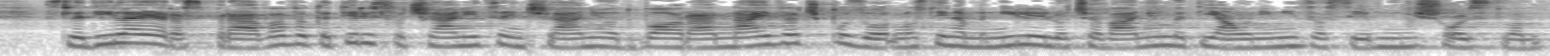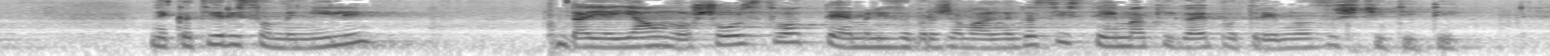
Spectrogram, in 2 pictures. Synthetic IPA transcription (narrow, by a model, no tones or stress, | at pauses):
slɛd̪iːlajɛɾaspɾaːʋaʋəkat̪eːɾisɔt͡ʃlaːnit̪sɛint͡ʃlaːniɔd̪bɔːɾanajʋɛt͡ʃpɔzoːɾnɔst̪inamɛniːlilɔt͡ʃɛʋaːnjumɛd̪jawniminzaseːbnimʃoːlst̪ʋam | nɛkat̪eːɾisɔmɛniːli | d̪ajɛjawnɔʃolst̪ʋɔt̪ɛmɛlizɔbɾaʒɛʋaːlnɛɡasist̪eːmakiɡajɛpɔt̪ɾeːbnɔzaʃt͡ʃit̪it̪i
